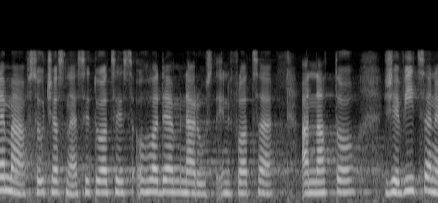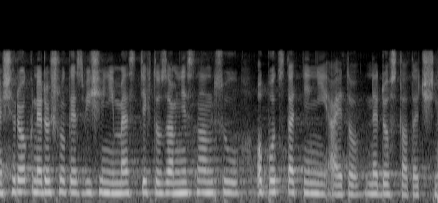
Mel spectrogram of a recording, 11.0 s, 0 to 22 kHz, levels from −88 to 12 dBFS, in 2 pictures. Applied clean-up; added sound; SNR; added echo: none; none; none; none.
